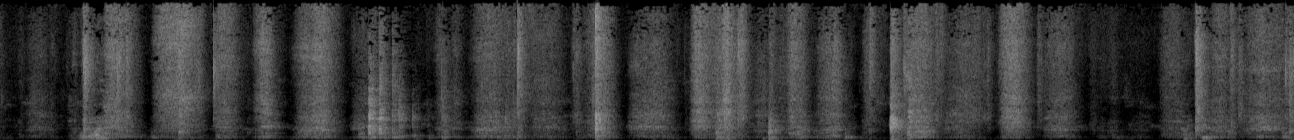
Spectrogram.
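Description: Bare feet thump on a floor mat during jumps.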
